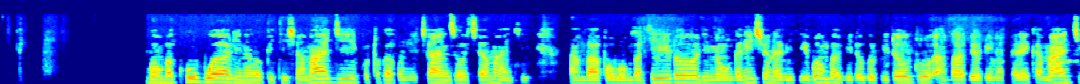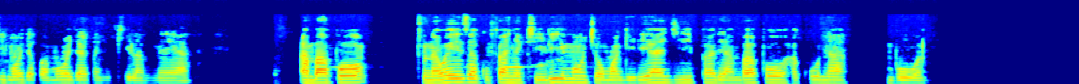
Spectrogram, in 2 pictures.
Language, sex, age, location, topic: Swahili, male, 18-24, Dar es Salaam, agriculture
